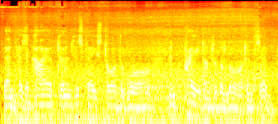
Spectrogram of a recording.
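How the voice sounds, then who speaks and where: Male scripture narrator, lowish pitch, solemn and formal read, light truck noise underneath. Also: flat delivery, a little fast. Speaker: audiobook Bible narrator. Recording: vehicle engine noise behind the voice. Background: truck driving sounds from a simulator game.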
